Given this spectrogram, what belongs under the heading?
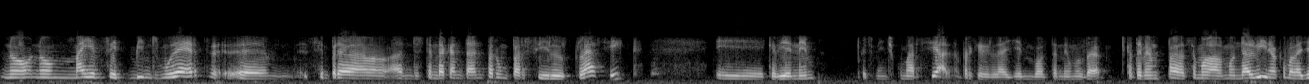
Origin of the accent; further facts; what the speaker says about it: Catalonia, Spain; also born or lived in Burgundy, France; jo soc del Penedès, però me'n vaig anar a estudiar a la Borgonya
